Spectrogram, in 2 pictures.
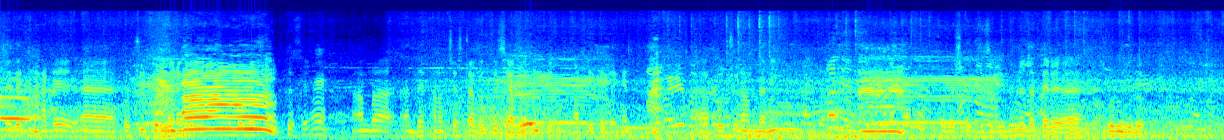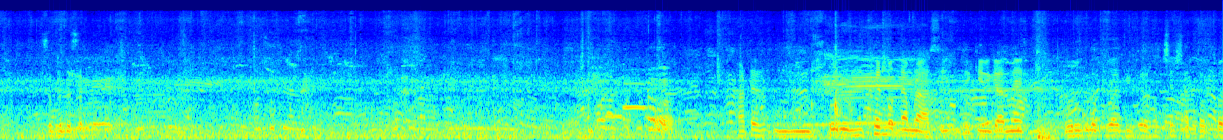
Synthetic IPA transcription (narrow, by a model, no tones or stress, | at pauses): t̪ed̪ɛkʰenɦaʈepɾot͡ɕuɾkoɾimanekepɾobeʃkkoɾt̪et͡ɕʰe | amɾad̪ɛkʰanoɾt͡ɕeʃʈakoɾt̪et͡ɕʰiabeikeapʈiked̪ɛkʰen | pɾot͡ɕuɾamd̪ʱani | pɾobeʃkoɾt̪et͡ɕʰebibʱinːod͡ʑat̪eɾɡoɾuɡulo | ʃukɾod̪oɾʃok | haʈeɾkuɾumukʰeɾmod̪ʱːeamɾaasʰid͡ʑekiɾɡɾameɡoɾuɡulopɾojɡit̪oɦotːɕʰeʃat̪ːot̪ʰːo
